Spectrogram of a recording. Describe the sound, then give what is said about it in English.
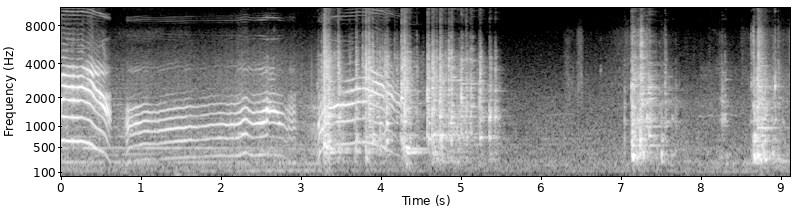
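An alley cat gives drawn-out meows and wails, then knocks something over: a few bursts of metallic, dish-like clattering onto the ground, broken by quiet gaps. “there is a cat in the alley, hence alley cats, and it knocks something down onto the ground.”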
